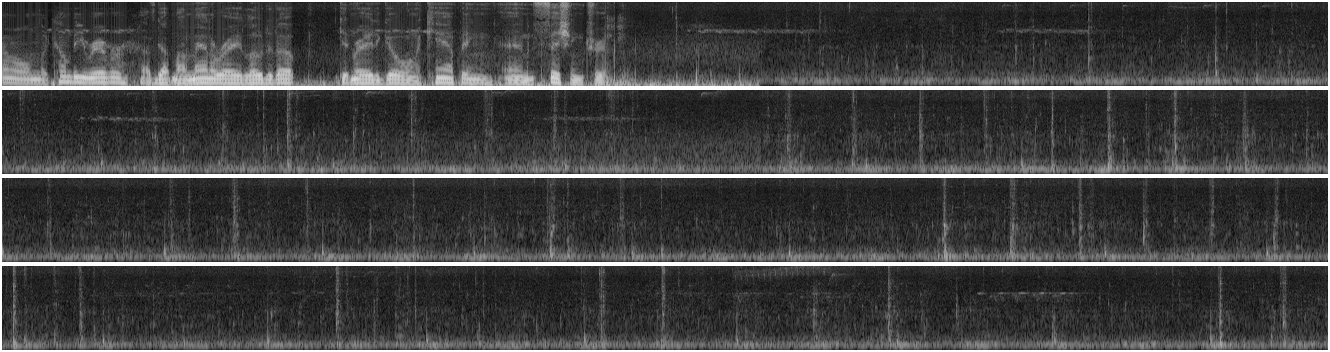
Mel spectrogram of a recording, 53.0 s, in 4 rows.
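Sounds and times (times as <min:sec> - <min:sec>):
pedal drive churning: 0:00.0 - 0:07.6
bird calling: 0:00.0 - 0:08.1, 0:18.0 - 0:21.1, 0:49.5 - 0:50.6
water washing along kayak hull: 0:00.0 - 0:53.0.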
